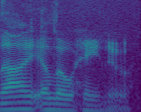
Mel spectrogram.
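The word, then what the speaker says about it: Eloheinu: all blessing water life Irving Our God except it's not Irving it's elu and those are the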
